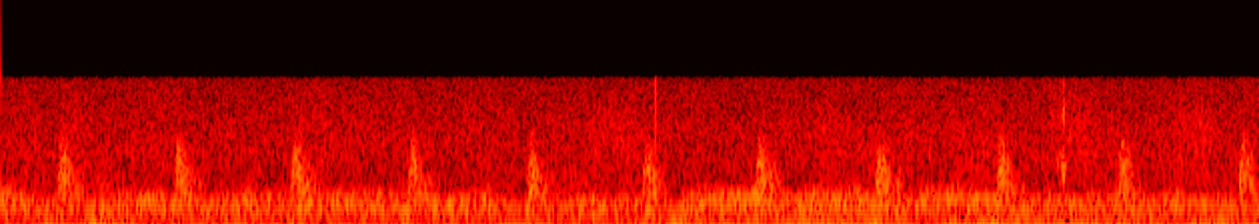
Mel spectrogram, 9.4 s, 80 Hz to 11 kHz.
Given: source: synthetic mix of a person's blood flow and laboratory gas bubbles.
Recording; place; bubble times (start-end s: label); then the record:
Doppler ultrasound of blood flow; subclavian vein
7.81-7.99 s: bubbles
From the record:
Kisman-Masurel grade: 112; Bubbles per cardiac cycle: 1 to 2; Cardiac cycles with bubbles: 1 to 10%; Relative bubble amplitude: moderate (0.250 to 0.450); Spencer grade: 1 (occasional bubble signal discernible with the cardiac motion signal, with majority of cardiac periods free of bubbles); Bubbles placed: anywhere in the cardiac cycle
